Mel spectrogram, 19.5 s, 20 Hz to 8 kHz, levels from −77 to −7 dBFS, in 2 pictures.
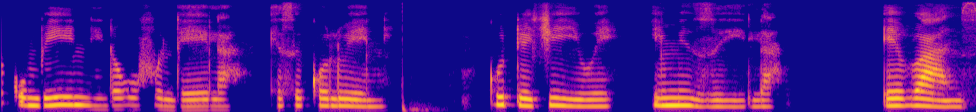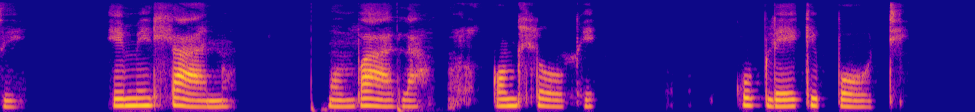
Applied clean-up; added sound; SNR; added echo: neural mask model RNNoise.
